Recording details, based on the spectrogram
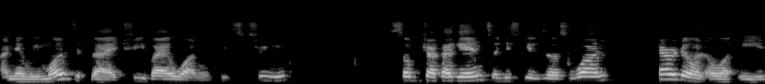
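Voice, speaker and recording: At a moderate pace, a man with a Jamaican accent talks with very wide pitch swings. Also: big swings in loudness. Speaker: primary school teacher. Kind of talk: tutorial.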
